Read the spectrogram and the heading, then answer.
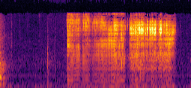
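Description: A long, raspy fart stretches for about two seconds, moderately loud and buzzy, growing louder and harsher partway through before cutting off.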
